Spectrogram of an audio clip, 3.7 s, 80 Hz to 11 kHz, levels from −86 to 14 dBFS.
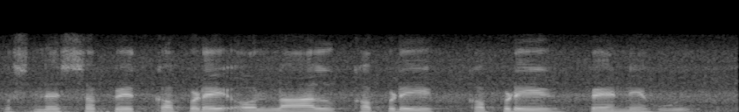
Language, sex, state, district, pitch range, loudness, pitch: Hindi, male, Uttar Pradesh, Muzaffarnagar, 145-160 Hz, -18 LUFS, 150 Hz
